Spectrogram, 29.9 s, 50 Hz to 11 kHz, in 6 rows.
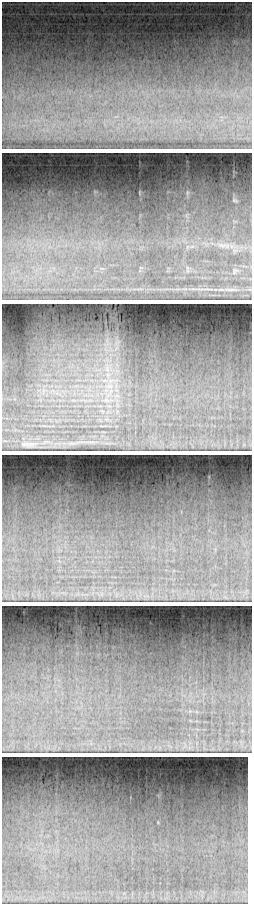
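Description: Two EMD SD40-2 diesel locomotives approaching and growing steadily louder. A loud horn blast of about two seconds sounds roughly ten seconds in, then freight cars roll past with steady wheel clatter.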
